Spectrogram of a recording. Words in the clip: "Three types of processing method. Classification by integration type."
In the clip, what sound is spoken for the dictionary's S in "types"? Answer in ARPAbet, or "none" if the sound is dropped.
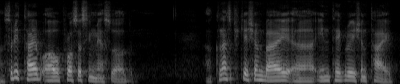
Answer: none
